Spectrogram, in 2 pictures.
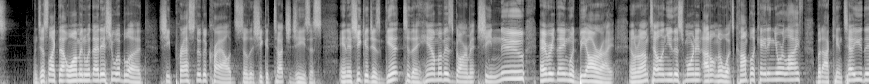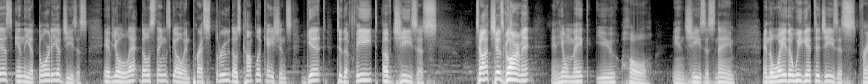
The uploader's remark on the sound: Preached at Gospel Lighthouse in Bossier City, La.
